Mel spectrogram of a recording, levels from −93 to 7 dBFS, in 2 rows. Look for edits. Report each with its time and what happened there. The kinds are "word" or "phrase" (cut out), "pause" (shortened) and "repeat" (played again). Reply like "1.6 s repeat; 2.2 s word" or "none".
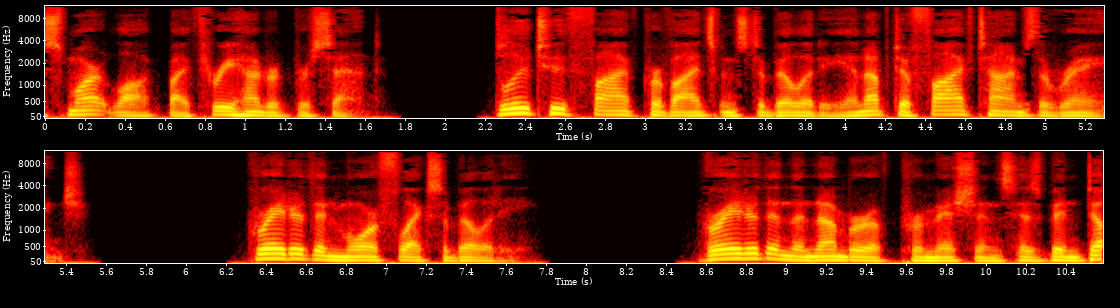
3.4 s phrase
